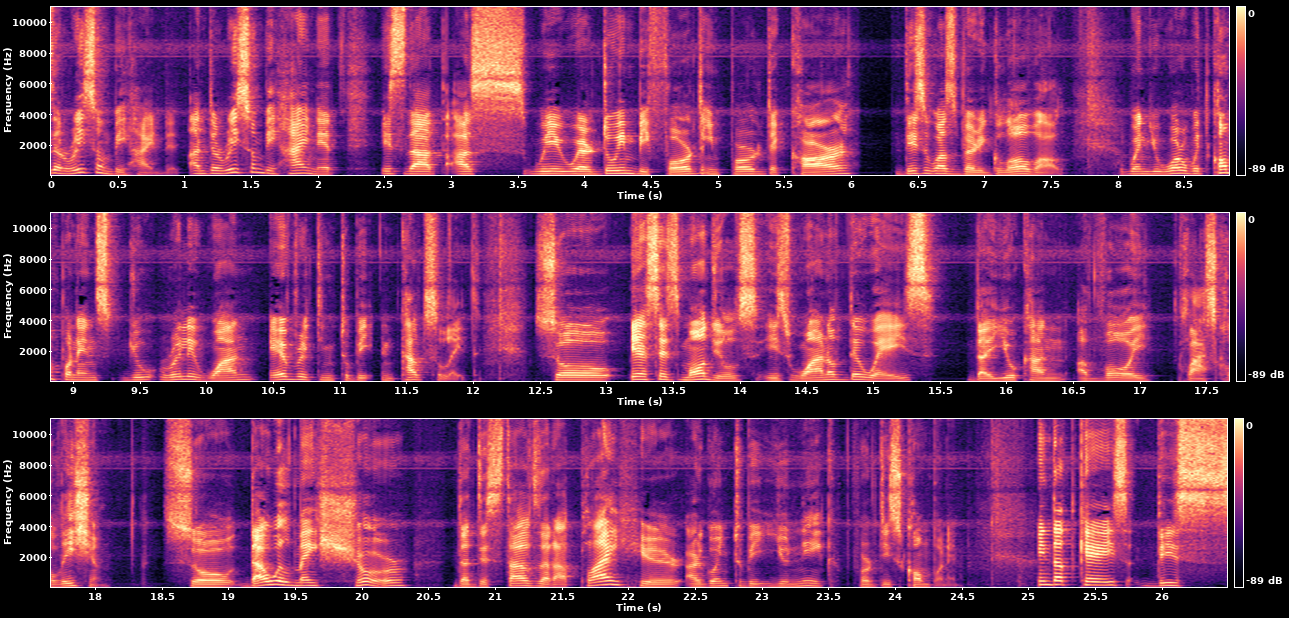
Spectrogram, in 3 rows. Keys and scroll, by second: 25.0 super+Left, 25.3 Right.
